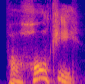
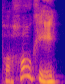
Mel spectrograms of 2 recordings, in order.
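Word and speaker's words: Paholke: a tough one p-a-h-o-l-k-e i suppose he would pronounce it pahokee but i suspect most people would pronounce it like a city on the shores of lake okeechobee in florida ben pahokee from representing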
